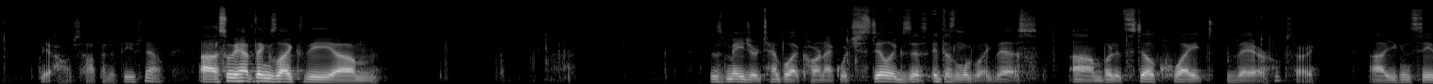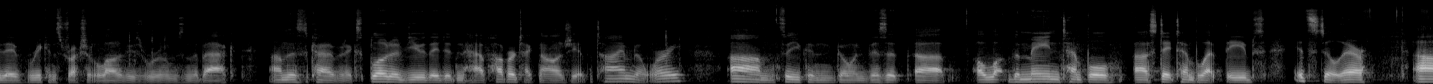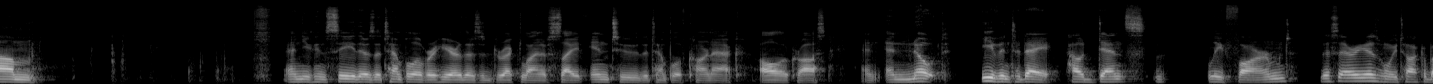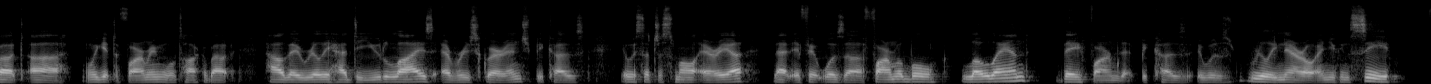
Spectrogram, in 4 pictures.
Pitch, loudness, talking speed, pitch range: 115 Hz, -28 LUFS, 180 wpm, 105-125 Hz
